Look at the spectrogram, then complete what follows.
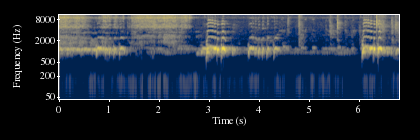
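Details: During a morning exchange, small-voiced local zebra doves give several loud stuttering trilled phrases and softer coos, with high twittering from other birds early on.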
